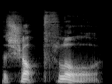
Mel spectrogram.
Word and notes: shop floor: British English

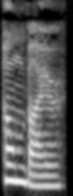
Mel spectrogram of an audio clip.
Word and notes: home buyer: American English

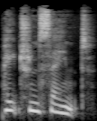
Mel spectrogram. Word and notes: patron saint: British English

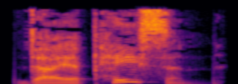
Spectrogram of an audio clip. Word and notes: diapason: British English

